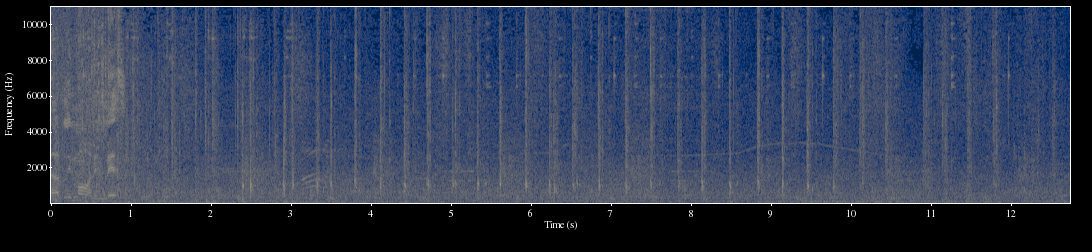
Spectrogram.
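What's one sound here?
Horse hooves clop steadily on a dirt road.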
